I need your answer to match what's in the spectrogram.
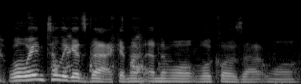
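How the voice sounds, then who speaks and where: A man's voice: medium pitch, slight background noise. A man chatting informally and emphatically on a livestream, with playful banter. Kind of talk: casual livestream chat.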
